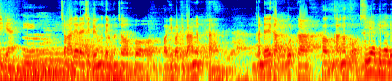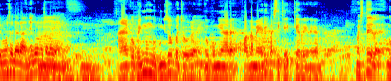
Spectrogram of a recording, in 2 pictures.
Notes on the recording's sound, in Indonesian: kami rekaman di dalam cafe Jendela (Tembalang)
